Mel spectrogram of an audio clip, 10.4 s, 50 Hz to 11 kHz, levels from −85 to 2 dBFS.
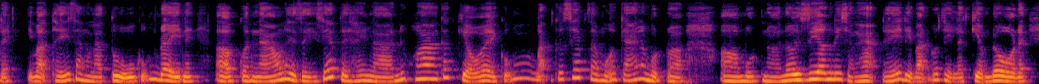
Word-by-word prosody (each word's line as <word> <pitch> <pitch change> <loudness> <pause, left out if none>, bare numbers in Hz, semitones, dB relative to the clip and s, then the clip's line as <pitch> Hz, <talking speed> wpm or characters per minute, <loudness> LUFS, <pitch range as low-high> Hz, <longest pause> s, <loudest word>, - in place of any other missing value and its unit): này, 160 +1 -4 0.2
thì - - -4
bạn 170 -2 0
thấy 190 +3 0
rằng 230 -4 -1
là 165 -1 -4
tủ 165 -1 +4
cũng 255 +6 -1
đầy 195 -6 +4
này, 175 0 -3
ờ, 170 -3 -1
quần 185 -1 -1
áo 175 +6 +1
này, 245 -4 +3
giày 175 -2 -3
dép 315 - 0
này 190 - +1
hay 190 +2 -2
là 170 -4 -2
nước 230 - +2
hoa 265 0 +2
các 315 0 -2
kiểu 170 - +1
này 190 -2 +1
cũng 255 +8 -6
bạn - - -5
cứ 250 - -5
xếp 310 +5 0
ra 235 - -1
mỗi 205 +3 -1
cái 215 +1 -3
là 260 - +1
một, 195 -6 +1
ờ, 165 -2 -4 0.3
ờ, 185 -1 0
một, 180 0 0 0.2
ờ, 170 - -4
nơi 210 +4 +6
riêng 250 +2 +5
đi 250 0 +2
chẳng 180 -7 -6
hạn, 185 +1 0
đấy, 190 +7 0
để 195 - +1
bạn 160 0 -4
có 225 - -1
thể 200 -6 -2
là 155 0 -5
kiểm 165 -1 +1
đồ 185 -2 +5
này. 165 +1 -2
190 Hz, 295 wpm, -23 LUFS, 175-230 Hz, 0.3 s, nơi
